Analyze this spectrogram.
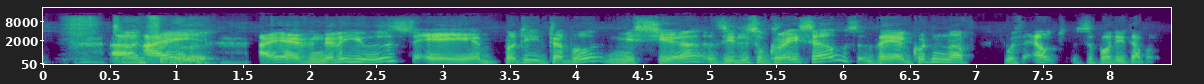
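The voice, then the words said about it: Hercule Poirot-style French accent. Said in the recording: “I'm doing Hercule Poirot ... apparently it's French ... That's what's sounding more French”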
